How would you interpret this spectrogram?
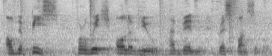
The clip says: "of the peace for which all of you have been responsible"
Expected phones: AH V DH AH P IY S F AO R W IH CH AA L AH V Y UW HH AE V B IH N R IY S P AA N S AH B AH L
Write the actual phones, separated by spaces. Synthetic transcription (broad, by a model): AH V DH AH P IY S F AO R W IH CH AA L AH V Y UW HH AE V B IH N R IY S P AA N S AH B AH L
